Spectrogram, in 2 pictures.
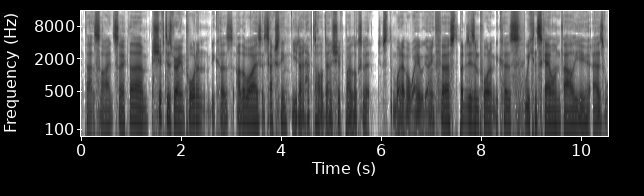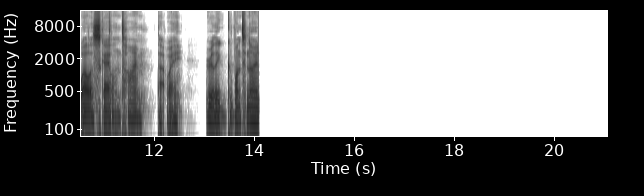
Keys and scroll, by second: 3.5 super+z, 4.7 super+z, 7.3 super+z, 10.4 super+z.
